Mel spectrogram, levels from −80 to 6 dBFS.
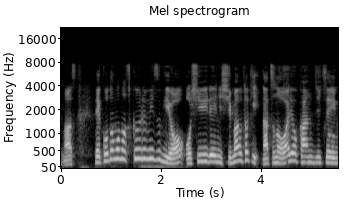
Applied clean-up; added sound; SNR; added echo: neural mask model DeepFilterNet 3.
